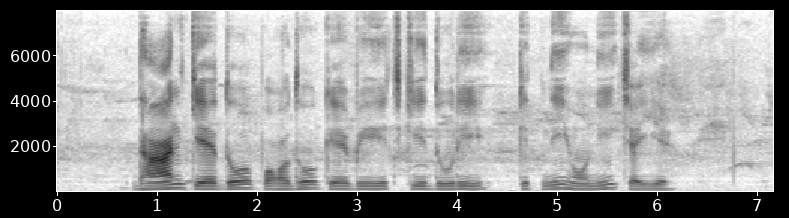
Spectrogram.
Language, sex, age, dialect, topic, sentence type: Hindi, male, 18-24, Marwari Dhudhari, agriculture, question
